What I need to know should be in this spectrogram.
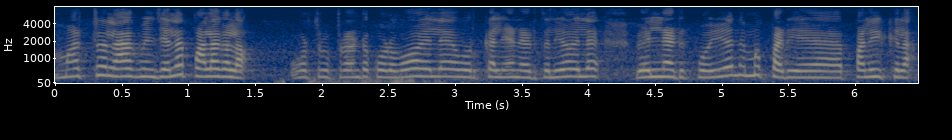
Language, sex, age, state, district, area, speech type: Tamil, female, 45-60, Tamil Nadu, Coimbatore, rural, spontaneous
